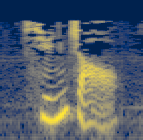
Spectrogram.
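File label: "寻找", Mandarin Chinese; hsk; chinese-flashcards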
